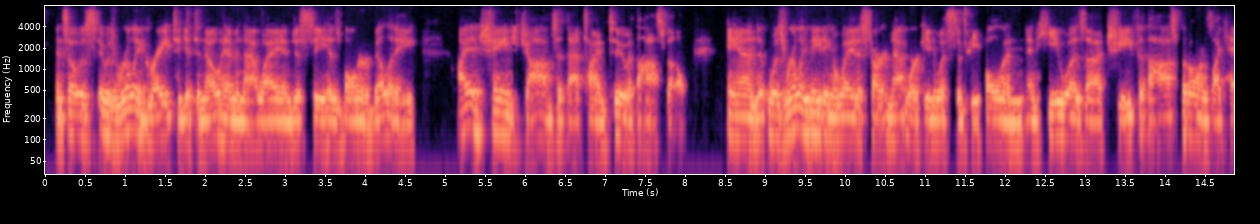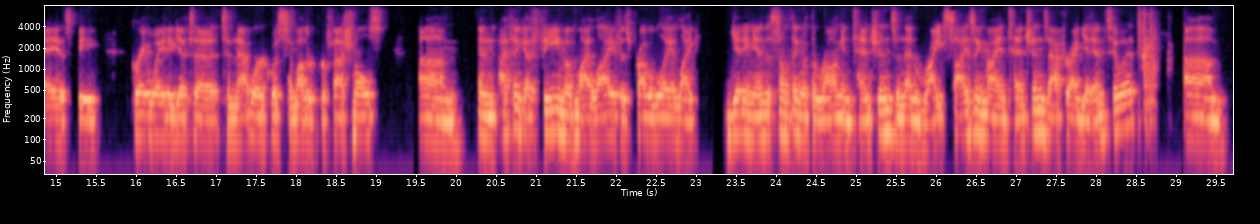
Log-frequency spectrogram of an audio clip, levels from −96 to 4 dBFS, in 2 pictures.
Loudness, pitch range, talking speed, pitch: -16 LUFS, 95-115 Hz, 205 wpm, 105 Hz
